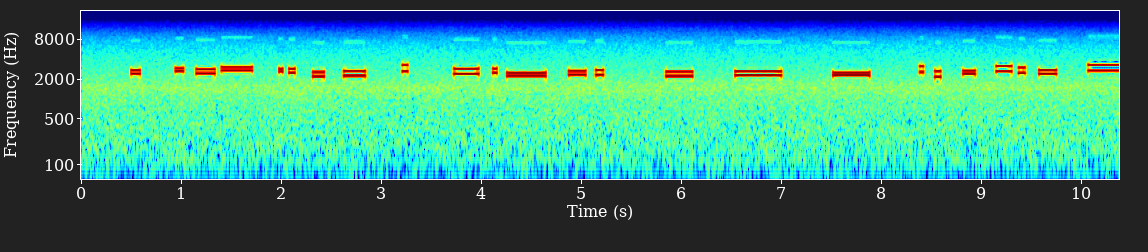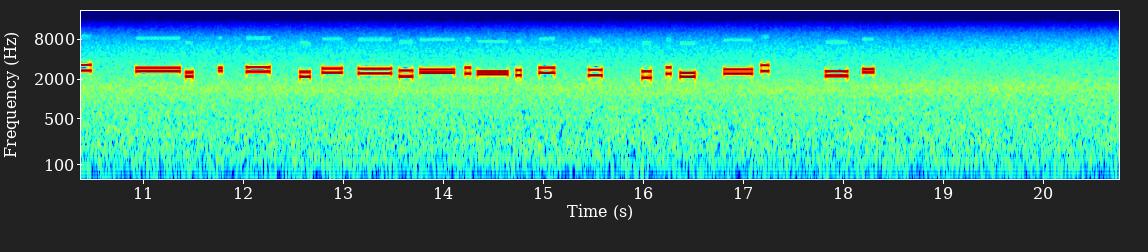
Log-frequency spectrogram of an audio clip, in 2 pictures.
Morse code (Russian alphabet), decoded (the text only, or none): none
